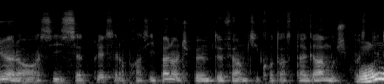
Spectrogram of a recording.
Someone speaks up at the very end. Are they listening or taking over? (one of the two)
taking over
